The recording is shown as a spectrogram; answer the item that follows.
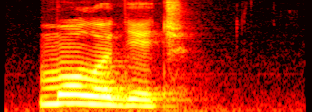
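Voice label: "молодеч" Komi, female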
